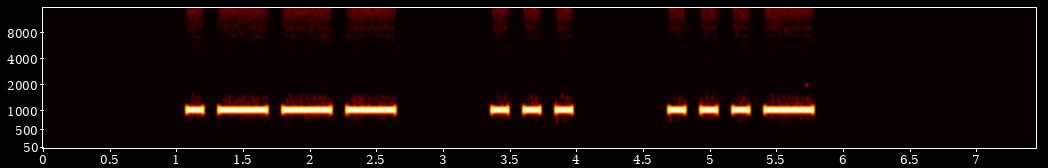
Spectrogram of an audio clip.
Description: Morse code, heard as a keyed tone, about 10 wpm, spaced as for 7 wpm, 1020 Hz. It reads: JSV
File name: JSV-VOR DME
